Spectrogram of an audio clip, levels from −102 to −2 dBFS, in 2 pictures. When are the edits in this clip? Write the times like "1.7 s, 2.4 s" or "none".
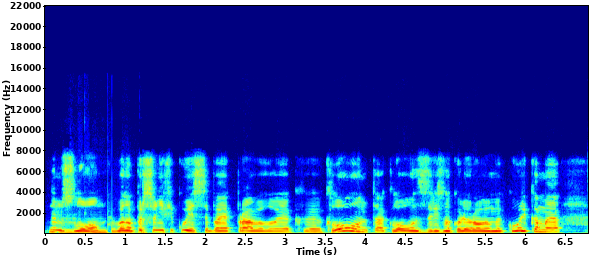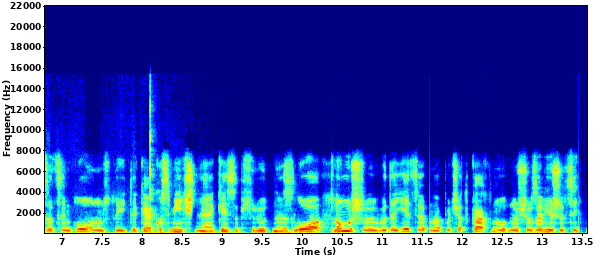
none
